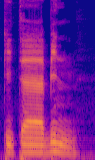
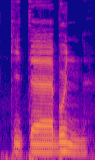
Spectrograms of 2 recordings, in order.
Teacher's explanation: So, a with the tanween, it becomes an. I with the tanween, it becomes in. And u with the tanween, it becomes un. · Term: nunation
